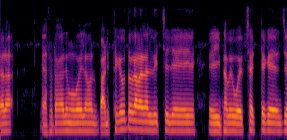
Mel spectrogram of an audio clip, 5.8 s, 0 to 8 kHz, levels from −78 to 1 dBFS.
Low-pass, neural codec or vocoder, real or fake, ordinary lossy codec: 7.2 kHz; codec, 16 kHz, 8 kbps, FunCodec, trained on LibriTTS, 25 frames a second; fake; Opus, 16 kbps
